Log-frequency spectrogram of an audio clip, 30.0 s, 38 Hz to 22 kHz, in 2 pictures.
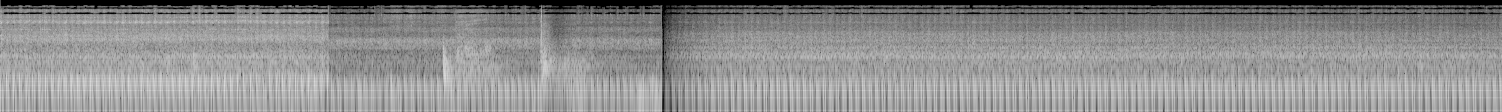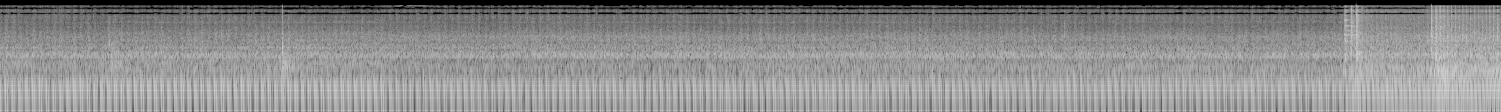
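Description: Woodland Mills HM126 sawmill's Kohler engine running steadily, not cutting, with a few light knocks of a board being handled. The sound breaks off sharply once, about a third of the way in, then carries on the same.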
